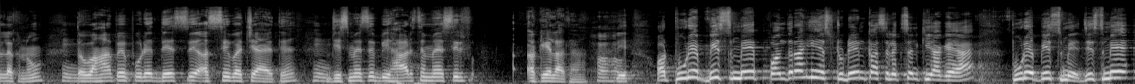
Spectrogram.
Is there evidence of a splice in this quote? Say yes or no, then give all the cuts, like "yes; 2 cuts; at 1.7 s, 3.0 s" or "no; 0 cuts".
yes; 1 cut; at 6.2 s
